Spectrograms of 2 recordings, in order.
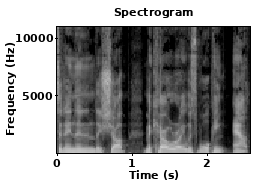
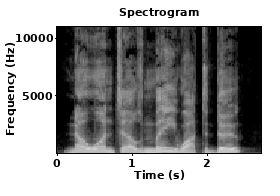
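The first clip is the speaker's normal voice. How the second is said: put-on Missouri accent, man's voice; 2 semitones higher, 3 dB louder than usual. Retelling a story, a man with a knife refuses an order, imitating McElroy's Missouri accent. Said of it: "is that the right accent for someone in Missouri?".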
